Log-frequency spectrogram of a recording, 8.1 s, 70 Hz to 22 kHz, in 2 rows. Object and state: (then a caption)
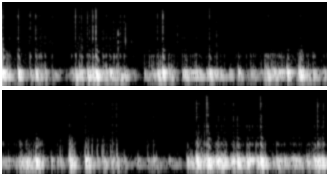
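Metal microphone grille. Long, dark-painted fingernails scratch and tap the hollow, rounded metal mesh grille of a red-brown Blue Yeti Nano USB microphone. The result is a dense run of close, muffled scrapes and quick ticks with a low, boomy rumble near 180 Hz. Faint bright clicks flicker on top, and the sound thins out briefly before resuming near the end.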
